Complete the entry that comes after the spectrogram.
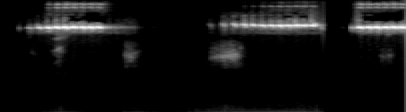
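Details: Rufous-faced warbler at the nest feeding chicks, three high, fine, fast-pulsed trills of under a second each, separated by short gaps and one soft lower chirp.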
